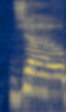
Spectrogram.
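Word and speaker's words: Giò: Now, when I did buy perfume when I was younger, the 90s, my favorite was um was Joe. It's spelled G I O Joe by um Oh, help me.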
